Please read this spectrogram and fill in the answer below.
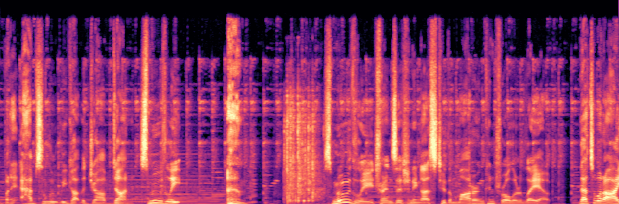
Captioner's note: ahem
